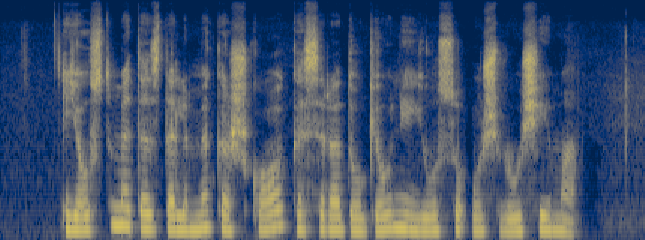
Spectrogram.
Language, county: Lithuanian, Vilnius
